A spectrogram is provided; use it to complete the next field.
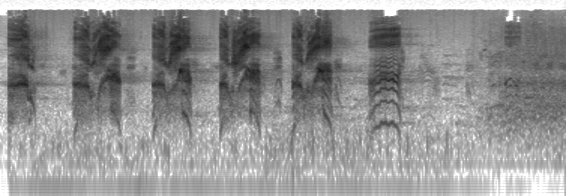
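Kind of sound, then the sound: bird, bird calls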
